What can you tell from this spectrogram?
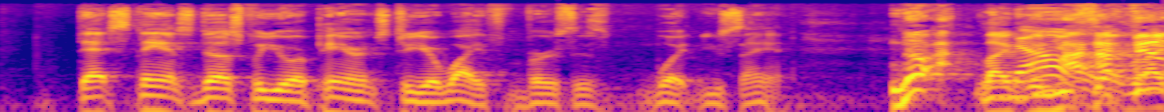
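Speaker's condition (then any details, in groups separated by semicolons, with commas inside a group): No condition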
